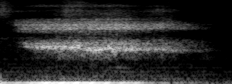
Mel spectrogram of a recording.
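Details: Maine Coon cat asleep on a couch gives a single noisy, snorting breath over faint background music: cat snoring.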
